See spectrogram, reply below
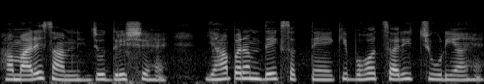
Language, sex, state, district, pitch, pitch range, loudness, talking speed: Hindi, female, Uttar Pradesh, Budaun, 235 Hz, 220-255 Hz, -24 LUFS, 200 wpm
